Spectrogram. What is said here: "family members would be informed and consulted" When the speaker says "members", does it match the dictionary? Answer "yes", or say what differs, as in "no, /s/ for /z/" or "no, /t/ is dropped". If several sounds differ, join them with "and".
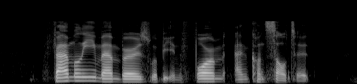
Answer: yes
